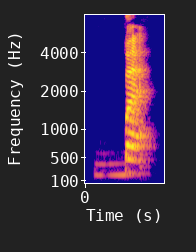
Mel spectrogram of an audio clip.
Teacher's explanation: when we say b, our lips are closed, b, and they are fastly open to make this sound b or p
